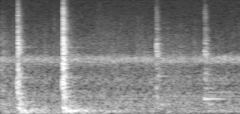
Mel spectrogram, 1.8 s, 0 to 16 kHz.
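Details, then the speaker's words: 1964 International service truck, cab: sharp, dry flasher clicks about twice a second; turn signal working on one side, the other side silent. "oo I hear it all right oh yeah we got a blinker let's go try the other side"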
